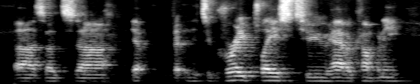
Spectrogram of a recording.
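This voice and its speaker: There is audible room echo as a man speaks at a medium pitch with fairly even intonation. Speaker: real estate investor and business owner. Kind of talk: podcast interview.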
